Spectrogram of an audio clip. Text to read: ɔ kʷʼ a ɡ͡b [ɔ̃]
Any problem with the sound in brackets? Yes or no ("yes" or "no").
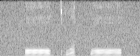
yes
